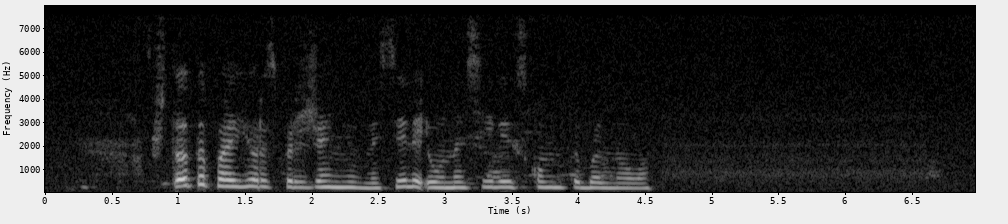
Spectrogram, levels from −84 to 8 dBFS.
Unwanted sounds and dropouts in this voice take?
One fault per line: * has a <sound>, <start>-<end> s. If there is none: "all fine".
all fine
